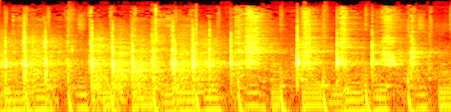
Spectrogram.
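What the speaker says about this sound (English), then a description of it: "we're going with a rough chop with this cilantro" A knife rough-chops a bunch of cilantro on a wooden cutting board for a chimichurri sauce, a steady run of close, crisp thuds about every half second.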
